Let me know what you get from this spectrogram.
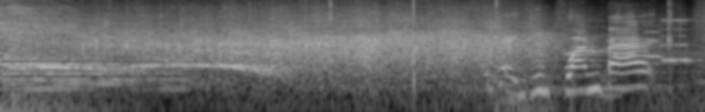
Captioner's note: cheerleaders applaud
